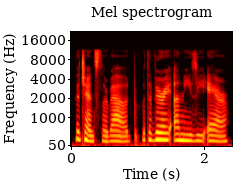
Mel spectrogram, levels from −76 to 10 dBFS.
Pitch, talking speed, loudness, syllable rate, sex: 200 Hz, 220 wpm, -18 LUFS, 6.8 syllables/s, female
